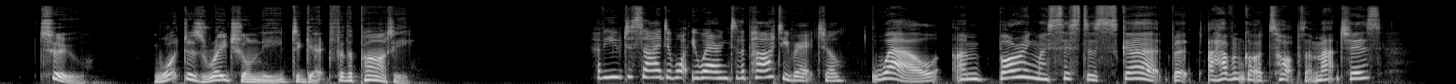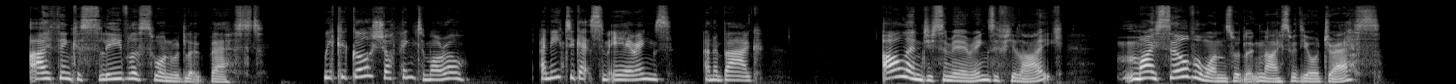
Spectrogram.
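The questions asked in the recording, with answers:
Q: What does Rachel need to get for the party?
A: a top (a sleeveless one)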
